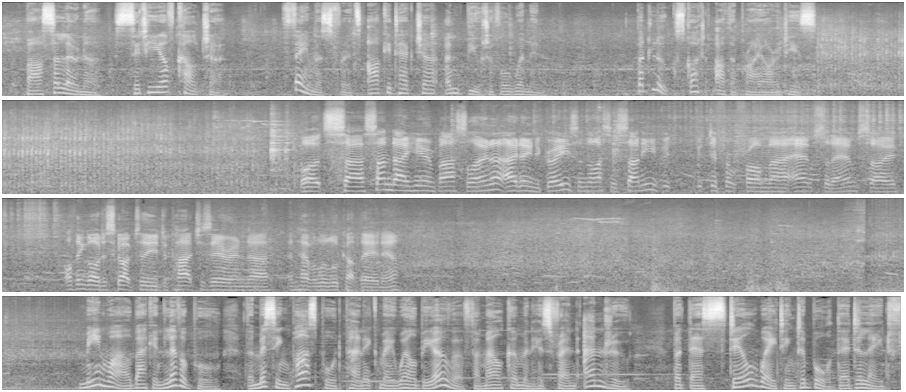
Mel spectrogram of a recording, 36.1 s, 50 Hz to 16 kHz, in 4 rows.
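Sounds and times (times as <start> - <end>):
traffic: 0.0 - 36.0.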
